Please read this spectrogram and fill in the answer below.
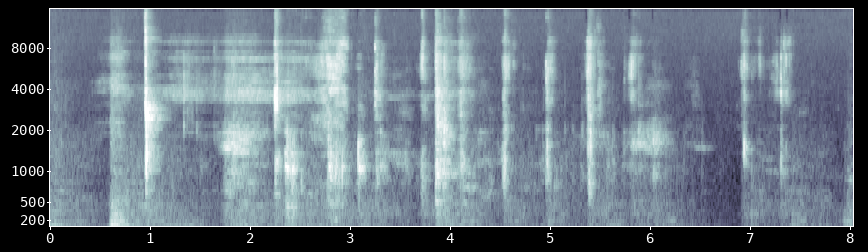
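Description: Two people eating rice and fish curry with their hands: close-up chewing and mouth smacks, mixed with irregular short clicks of fingers and food against steel plates.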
